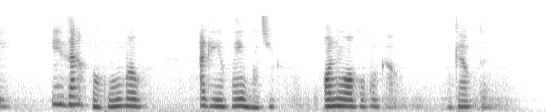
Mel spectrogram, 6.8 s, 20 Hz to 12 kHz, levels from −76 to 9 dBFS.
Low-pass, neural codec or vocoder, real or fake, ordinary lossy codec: 7.2 kHz; codec, 16 kHz, about 1 kbps, DyCAST, with the encoder's durations; fake; none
